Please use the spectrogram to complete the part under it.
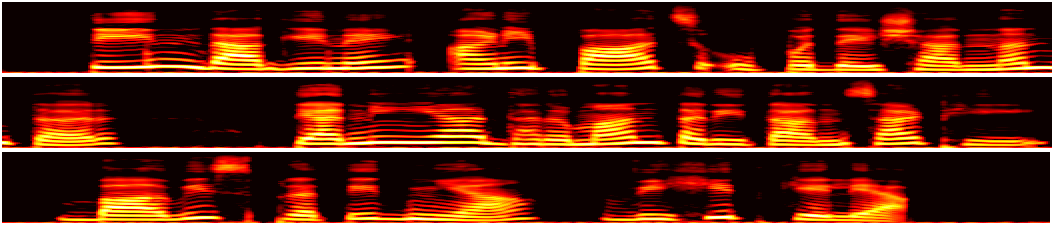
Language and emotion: Marathi, neutral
